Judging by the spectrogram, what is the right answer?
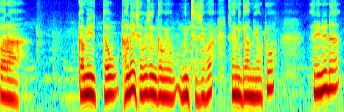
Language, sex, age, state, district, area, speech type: Bodo, male, 60+, Assam, Kokrajhar, rural, spontaneous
